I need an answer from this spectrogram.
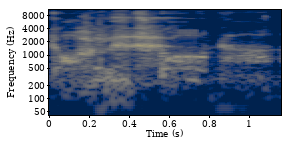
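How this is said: It is whispered quietly.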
